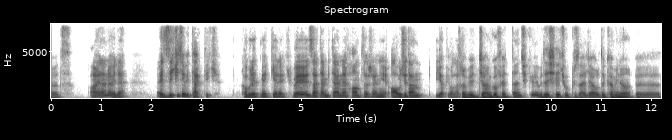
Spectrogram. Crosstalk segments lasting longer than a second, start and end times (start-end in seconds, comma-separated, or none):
none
